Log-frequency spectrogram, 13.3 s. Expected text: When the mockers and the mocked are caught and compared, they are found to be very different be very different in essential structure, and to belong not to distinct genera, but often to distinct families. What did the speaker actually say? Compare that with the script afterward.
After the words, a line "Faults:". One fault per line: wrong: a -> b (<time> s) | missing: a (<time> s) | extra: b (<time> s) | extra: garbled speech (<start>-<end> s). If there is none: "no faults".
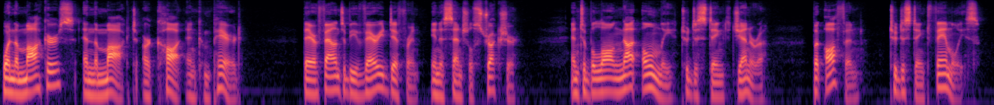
When the mockers and the mocked are caught and compared, they are found to be very different in essential structure, and to belong not only to distinct genera, but often to distinct families.
Faults:
missing: be very different (5.6 s)
extra: only (8.5 s)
